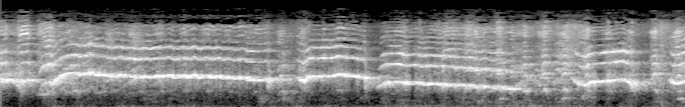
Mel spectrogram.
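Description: A woman crying and wailing in long, high-pitched cries, several of which slide downward in pitch: an outburst of emotion.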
